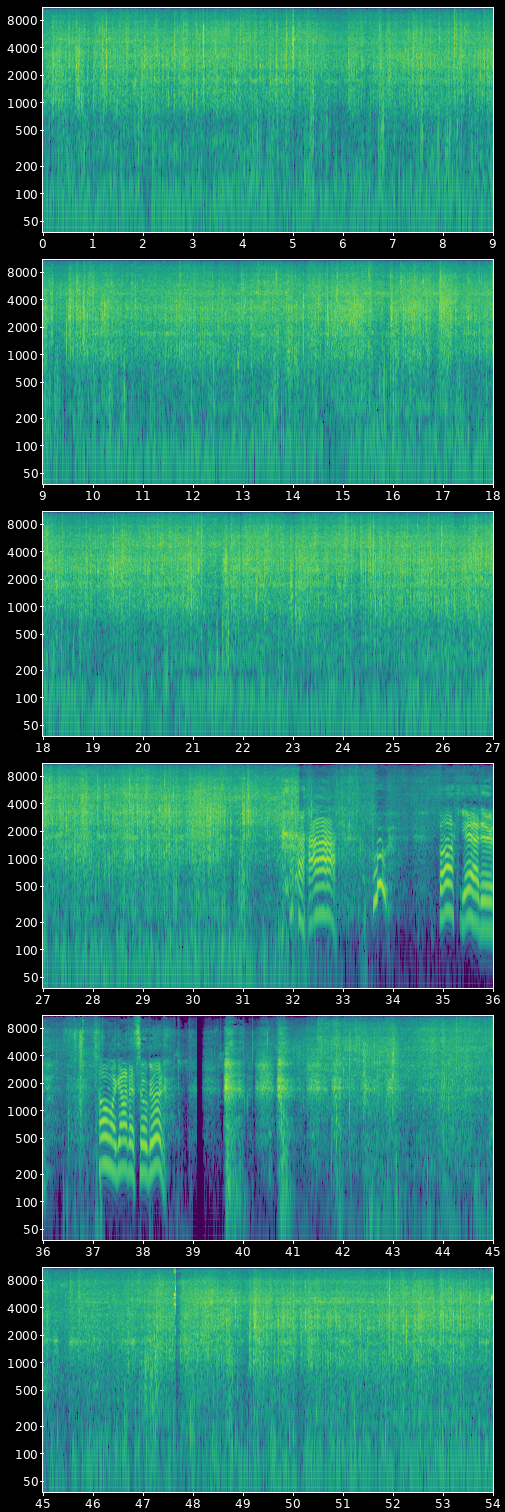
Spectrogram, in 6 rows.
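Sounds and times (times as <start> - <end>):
bike knocking and rattling: 0.0 - 34.9, 39.7 - 54.0
wind on microphone: 0.0 - 34.9, 38.5 - 54.0
bike tyres rolling on rocky trail: 0.0 - 54.0.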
